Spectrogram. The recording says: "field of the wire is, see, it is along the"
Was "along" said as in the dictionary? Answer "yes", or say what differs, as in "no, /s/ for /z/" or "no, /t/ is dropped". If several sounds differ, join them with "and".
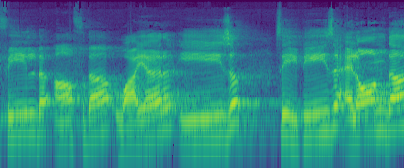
yes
